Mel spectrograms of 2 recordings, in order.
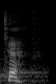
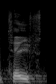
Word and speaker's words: Kehf: Bazısı keyif diyor. Sanki keyif ehli gibi. Söylemesi zor ya ondan öyle daha zor. Telaffuzu zor hocam. Ondan herhalde. İki sessizdir. Yan yana zor. İki. Kef. H ve Kef. F yan yana.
